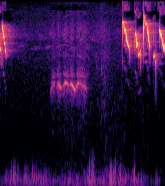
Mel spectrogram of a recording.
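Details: A mountain white-eye gives a brief high slurred note, a sustained wavering whistle lower in pitch, then a burst of rapid high twittering over steady low rumbling background noise.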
